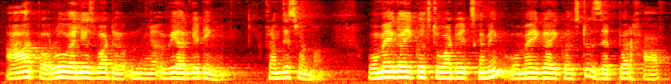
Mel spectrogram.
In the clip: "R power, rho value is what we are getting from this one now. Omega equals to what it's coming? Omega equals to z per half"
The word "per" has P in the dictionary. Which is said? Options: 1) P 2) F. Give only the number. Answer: 1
